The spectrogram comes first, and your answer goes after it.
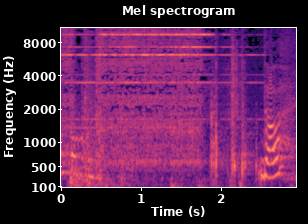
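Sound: telephone ringing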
